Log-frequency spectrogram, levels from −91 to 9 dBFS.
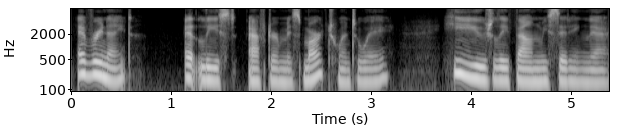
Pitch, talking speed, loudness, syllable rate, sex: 165 Hz, 145 wpm, -18 LUFS, 5.1 syllables/s, female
